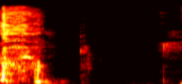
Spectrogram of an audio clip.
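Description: A person coughs: a loud, harsh cough followed by a brief quieter hack and another rough cough after a short pause, with no talking.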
